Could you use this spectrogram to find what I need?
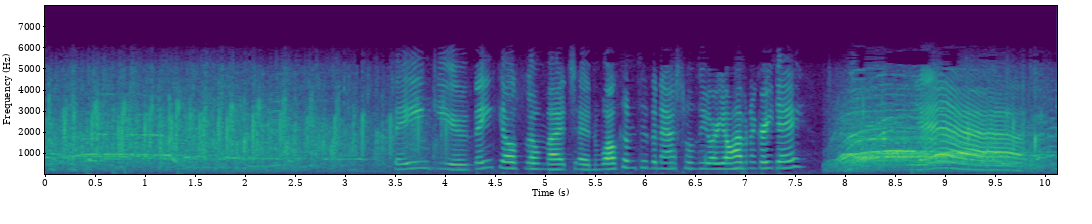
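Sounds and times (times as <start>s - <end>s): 
audience applause: 0.0s - 3.9s, 7.9s - 10.1s
speech: 3.5s - 10.1s.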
